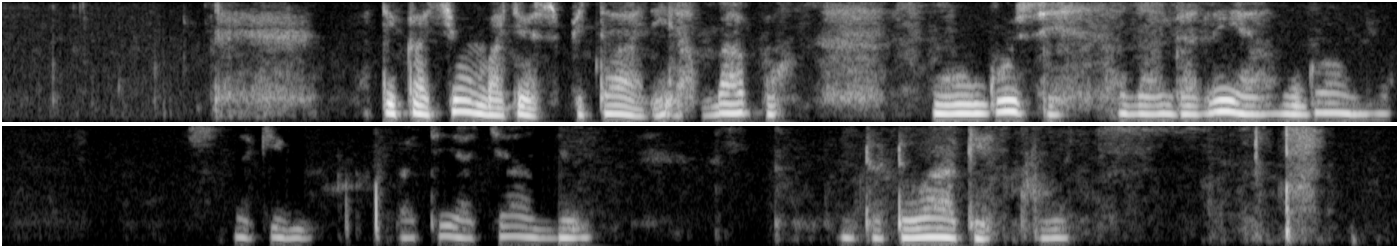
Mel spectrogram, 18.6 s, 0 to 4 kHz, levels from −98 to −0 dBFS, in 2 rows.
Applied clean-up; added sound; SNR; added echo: none; none; none; none.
